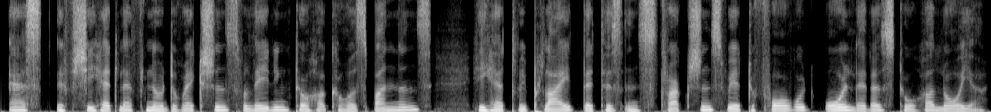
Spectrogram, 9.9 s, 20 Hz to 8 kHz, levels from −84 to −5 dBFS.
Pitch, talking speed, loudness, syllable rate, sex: 175 Hz, 150 wpm, -19 LUFS, 4.6 syllables/s, female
